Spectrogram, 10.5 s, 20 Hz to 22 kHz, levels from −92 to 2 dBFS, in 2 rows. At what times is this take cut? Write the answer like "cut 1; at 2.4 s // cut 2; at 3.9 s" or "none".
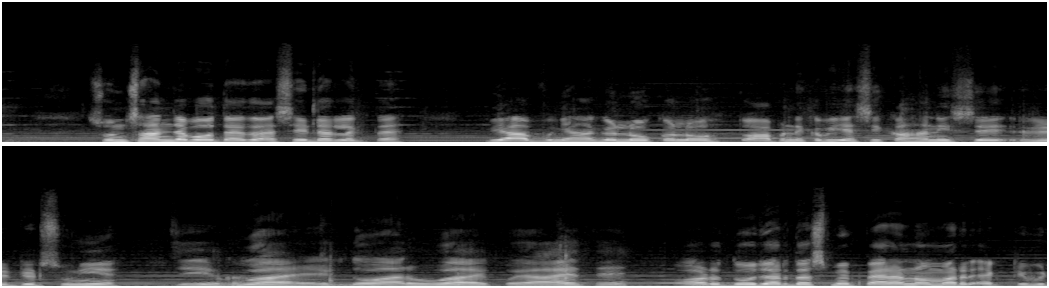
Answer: cut 1; at 8.7 s

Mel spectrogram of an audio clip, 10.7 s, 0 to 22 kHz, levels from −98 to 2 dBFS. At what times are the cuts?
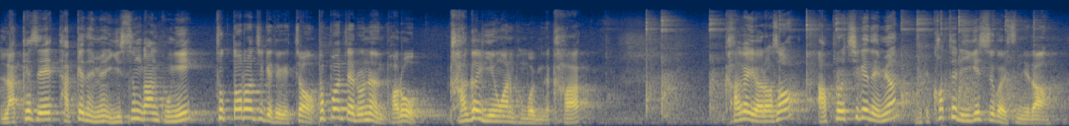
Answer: cut 1; at 3.2 s // cut 2; at 5.9 s

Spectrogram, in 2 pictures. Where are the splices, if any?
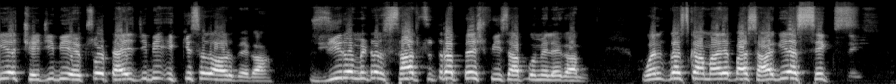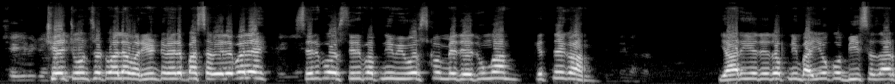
none

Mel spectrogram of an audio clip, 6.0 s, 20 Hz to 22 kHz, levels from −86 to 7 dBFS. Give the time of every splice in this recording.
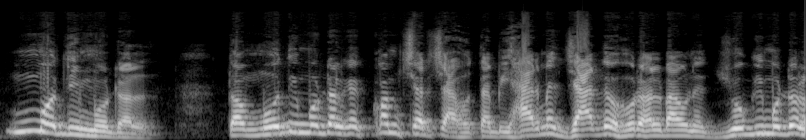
none

